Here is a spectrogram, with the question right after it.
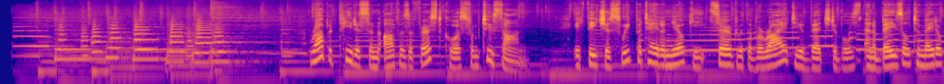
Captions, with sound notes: (upbeat music) - [Voiceover] Robert Petersen offers a first course from Tucson. It features sweet potato gnocchi served with a variety of vegetables and a basil tomato cream sauce.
